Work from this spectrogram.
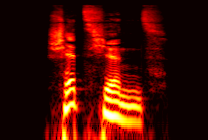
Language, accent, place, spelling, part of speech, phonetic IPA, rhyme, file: German, Germany, Berlin, Schätzchens, noun, [ˈʃɛt͡sçəns], -ɛt͡sçəns, De-Schätzchens.ogg
- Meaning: genitive singular of Schätzchen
